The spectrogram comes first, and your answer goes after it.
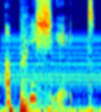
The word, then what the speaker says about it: appreciate: So even though we hear 2 P's in spelling, we only say 1 in normal speech.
